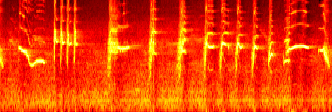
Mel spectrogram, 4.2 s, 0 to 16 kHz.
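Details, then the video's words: At the 2015 Jakarta Cup bird-singing competition in Indonesia, a caged Oriental magpie-robin gives a swooping whistle, then clipped high notes and short buzzy bursts spaced about a third of a second apart, over a low background hum. "Suara Kacer"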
